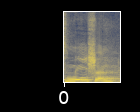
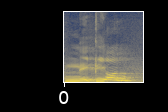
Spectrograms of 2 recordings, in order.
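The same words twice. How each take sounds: First: The middle is said with a 'sh' sound. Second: The middle is sounded out as 'tee-on'. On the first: The speaker calls it right. "it's nation" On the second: The speaker calls it wrong. "Do you pronounce this at nation? No"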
